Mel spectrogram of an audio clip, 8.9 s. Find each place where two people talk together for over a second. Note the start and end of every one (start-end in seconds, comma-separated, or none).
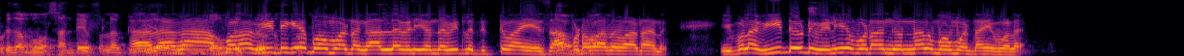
1.0-2.5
